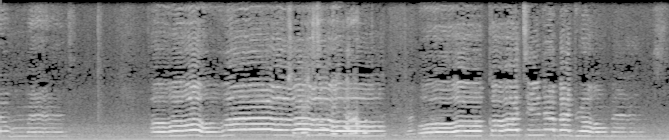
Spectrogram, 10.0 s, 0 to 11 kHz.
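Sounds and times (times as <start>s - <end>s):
woman singing held notes: 4.3s - 5.8s.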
